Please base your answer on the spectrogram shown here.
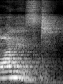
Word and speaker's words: honest: एक होता है honest. Honest. Here it starts with H, but H is silent.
